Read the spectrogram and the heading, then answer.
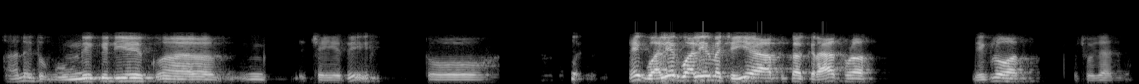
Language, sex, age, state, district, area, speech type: Hindi, male, 45-60, Madhya Pradesh, Gwalior, rural, conversation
